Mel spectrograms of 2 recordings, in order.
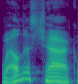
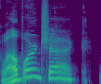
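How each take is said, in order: First: Said in the usual way. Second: "wellborn check" high and slow; drawn-out pun. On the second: Shown as a demonstration. Wordplay on wellness check.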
